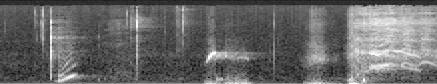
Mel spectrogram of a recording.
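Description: Someone attempts to whistle, producing a few short, breathy, wavering tones with rising and sliding pitch, broken up by puffs of air and pauses, and never settling into a clear note.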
